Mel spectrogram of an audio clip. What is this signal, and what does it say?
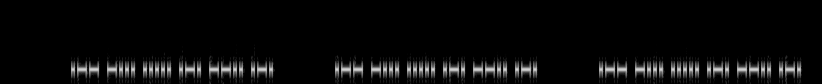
Morse code, heard as a keyed tone, about 40 wpm, 700 Hz. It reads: WB5RZR WB5RZR WB5RZR
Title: USA Call Signs - 6 Characters - Repeated 3x - 40wpm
